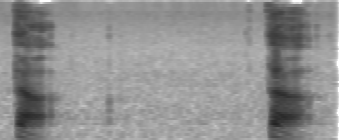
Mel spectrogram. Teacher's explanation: we are going to see the tip of the tongue in the middle of 2 teeth, therefore it is called dental. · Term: dental sound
